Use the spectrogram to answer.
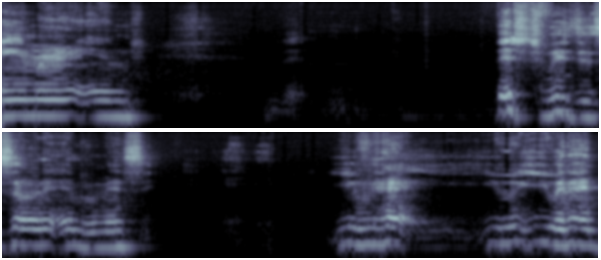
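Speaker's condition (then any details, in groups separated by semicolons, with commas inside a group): Cerebral palsy; able to speak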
